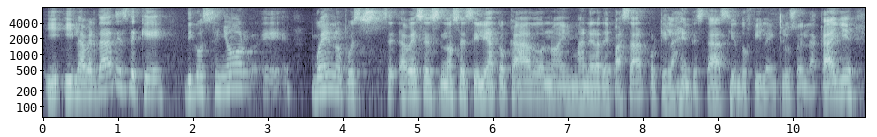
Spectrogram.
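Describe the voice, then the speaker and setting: A man with a Mexican Spanish accent, a pastor telling an animated story in a sermon and acting out the dialogue. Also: fairly high pitch, normal speed, few pauses. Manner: storytelling, animated, acts out dialogue with shifting volume.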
